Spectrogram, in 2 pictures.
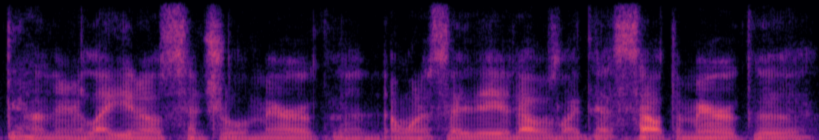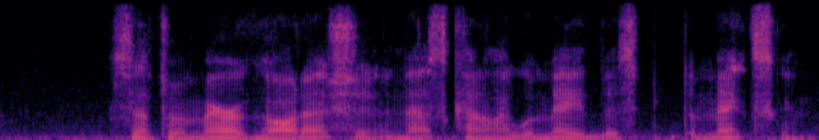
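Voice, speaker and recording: A man vlogging in a loose, profane, rambling monologue, swinging between animated bursts and low mumbling. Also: quick pace, a little hiss or hum. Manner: loose, profane and repetitive, full of "you know what I'm saying".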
